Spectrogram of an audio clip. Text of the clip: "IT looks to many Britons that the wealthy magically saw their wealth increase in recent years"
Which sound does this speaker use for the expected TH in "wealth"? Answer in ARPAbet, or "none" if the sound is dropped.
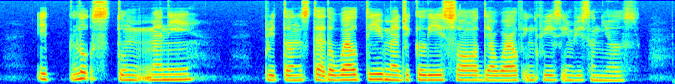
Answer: F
